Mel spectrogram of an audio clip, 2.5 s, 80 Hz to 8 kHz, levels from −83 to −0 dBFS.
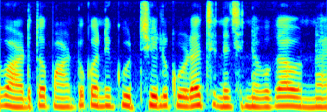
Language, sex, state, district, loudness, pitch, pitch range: Telugu, female, Telangana, Hyderabad, -16 LUFS, 195 Hz, 180-205 Hz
